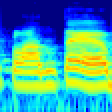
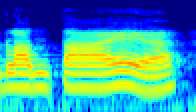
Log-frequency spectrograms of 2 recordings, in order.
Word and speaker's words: Plantae: nih Yang diatas lantai bacanya plantea bukan plantae plantae ini kerajaan tumbuhan-tumbuhan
